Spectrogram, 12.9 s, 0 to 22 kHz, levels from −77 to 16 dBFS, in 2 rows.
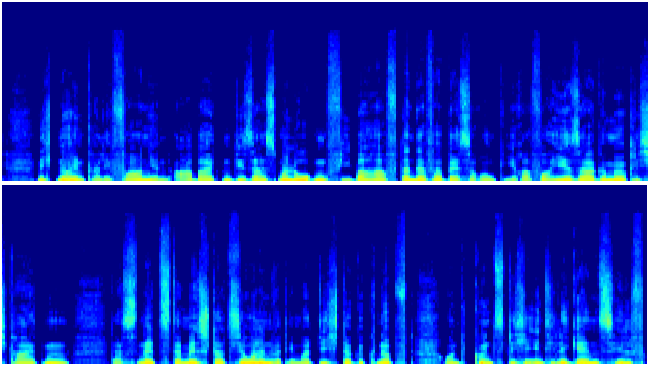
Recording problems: none

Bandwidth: 18.5 kHz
